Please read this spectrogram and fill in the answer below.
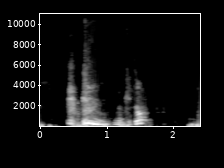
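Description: A woman clears her throat about half a second in.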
